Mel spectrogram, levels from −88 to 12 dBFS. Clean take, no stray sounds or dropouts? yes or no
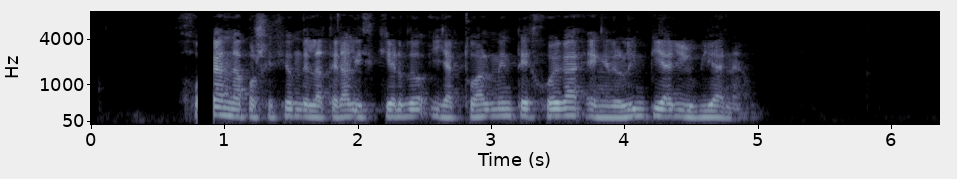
no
